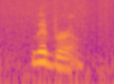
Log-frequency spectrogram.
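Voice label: "liberal", US English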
